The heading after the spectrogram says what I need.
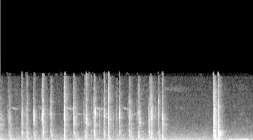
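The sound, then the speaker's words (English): Rapid keyboard typing as a message is written and posted: many crisp keystrokes in a quick, uneven run, then a short pause and one louder clack. “Ed types out and posts a message”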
